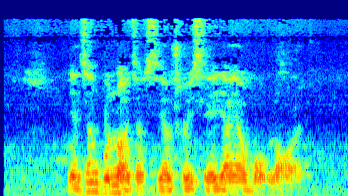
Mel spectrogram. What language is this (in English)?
Cantonese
